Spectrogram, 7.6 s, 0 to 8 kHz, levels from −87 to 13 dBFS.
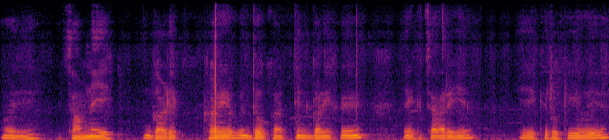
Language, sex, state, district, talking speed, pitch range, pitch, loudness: Hindi, male, Chhattisgarh, Kabirdham, 180 wpm, 120-135 Hz, 125 Hz, -21 LUFS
